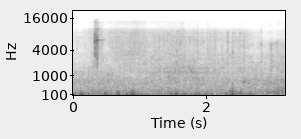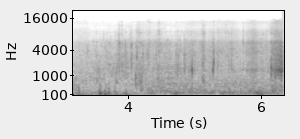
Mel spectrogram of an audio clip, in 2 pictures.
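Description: Wind buffeting the microphone as a steady low rumble, with a few light clicks of glass shards and pebbles shifting on the foreshore.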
